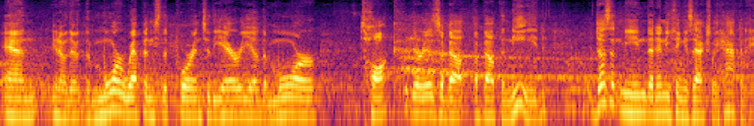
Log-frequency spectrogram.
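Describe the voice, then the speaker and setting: A man talking at a moderate pace with ordinary pitch variation, with noticeable background noise and audible room echo. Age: 60s. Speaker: land restoration expert and filmmaker. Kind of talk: interview. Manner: halting, many repeated words.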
